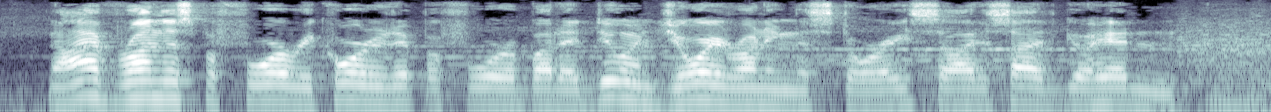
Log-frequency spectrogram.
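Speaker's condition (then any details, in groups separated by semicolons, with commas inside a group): No condition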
